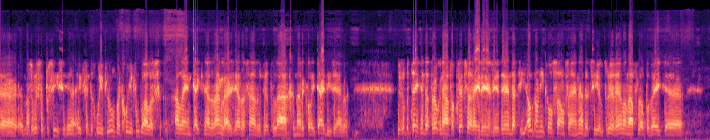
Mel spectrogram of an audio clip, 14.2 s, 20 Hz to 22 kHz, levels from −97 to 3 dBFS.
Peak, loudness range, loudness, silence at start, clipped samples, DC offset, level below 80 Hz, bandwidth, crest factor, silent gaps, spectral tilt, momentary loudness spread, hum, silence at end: 0 dBFS; 4 LU; -12 LUFS; 0 s; 0.6%; under 0.1%; -52 dBFS; over 20 kHz; 14 dB; none; -2.5 dB/octave; 11 LU; none; 0.2 s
